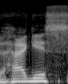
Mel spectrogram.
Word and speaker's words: haggis: Le haggis. – Oui, le haggis. – Peux-tu me l'appeler? – H-A-G-G-I-S. Je pense que je le prononce comme du monde, le haggis. – Oui, haggis.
